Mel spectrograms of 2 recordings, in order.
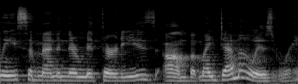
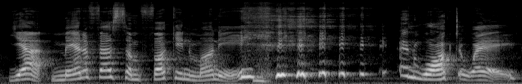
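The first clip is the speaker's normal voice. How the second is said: higher, drawn-out retold taunt; brother's mocking jab; 4 semitones higher, 6 dB louder than usual. Brother mocking sister's manifesting, slow jeering retort. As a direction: imitate a brother's slow, dismissive dig. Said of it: "my brother here goes".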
